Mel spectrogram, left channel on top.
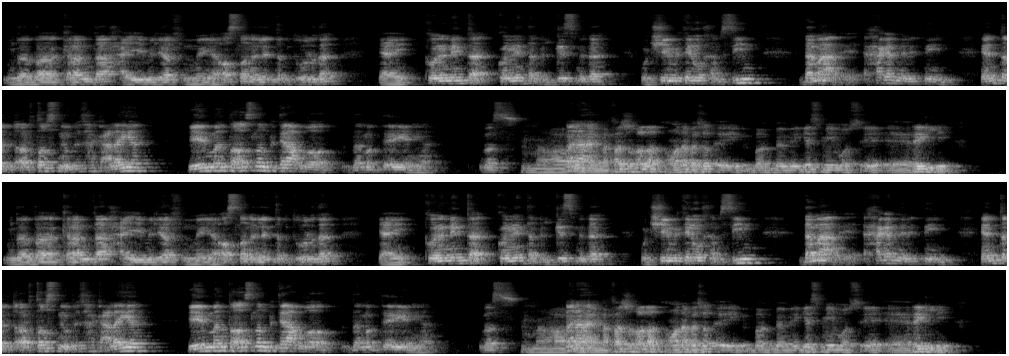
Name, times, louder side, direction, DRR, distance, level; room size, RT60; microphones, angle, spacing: voice 1, 0.0-3.3 3.8-6.0 6.4-7.5 8.0-9.5 9.8-11.5 11.9-14.3 14.8-15.2 15.7-16.0, right 1 dB, 55° right, -2 dB, 1.2 m, -23 dB
voice 2, 15.2-19.5, equal, 10° right, -5 dB, 0.7 m, -23 dB
3.8 x 2.6 x 2.3 m, 0.38 s
head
